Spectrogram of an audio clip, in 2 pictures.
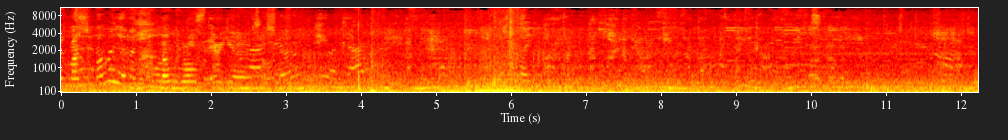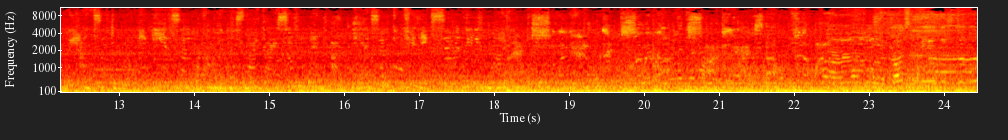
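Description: Steady low road and engine rumble of a moving car, heard from inside the cabin, with music and indistinct voices playing faintly underneath.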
